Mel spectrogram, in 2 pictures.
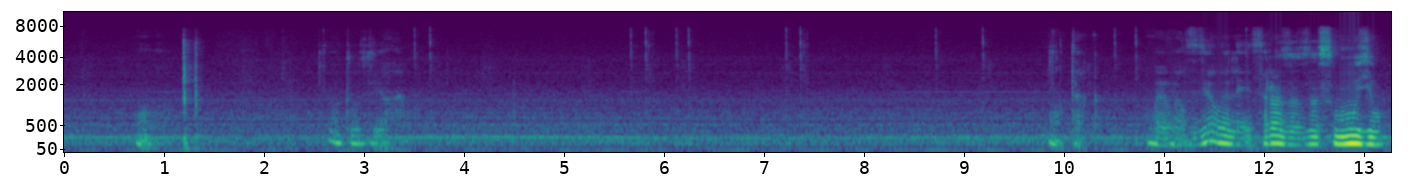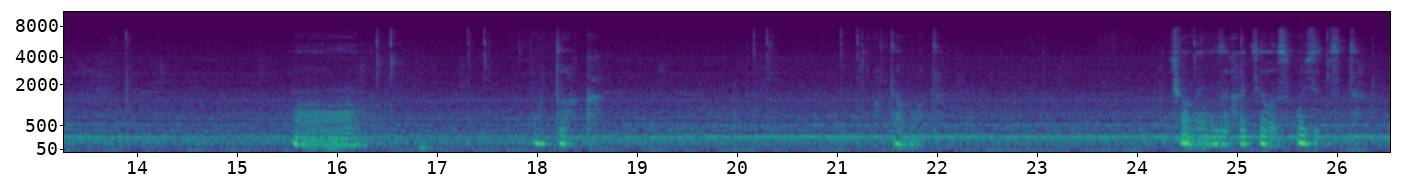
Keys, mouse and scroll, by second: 3.3-5.5 drag, 5.9 click, 7.0-10.0 drag, 10.3 click, 11.5 click, 16.2 right click, 19.9 click, 20.8 click, 24.2 click, 24.8-25.9 middle drag, 25.9-26.5 scroll down 1.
